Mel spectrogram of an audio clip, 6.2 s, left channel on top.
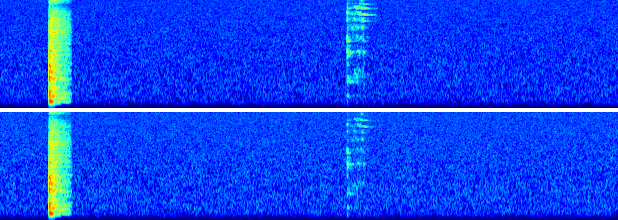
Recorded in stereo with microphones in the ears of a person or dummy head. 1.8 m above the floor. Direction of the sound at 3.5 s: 25° left (ahead or behind).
